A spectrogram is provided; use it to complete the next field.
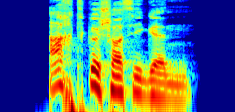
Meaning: inflection of achtgeschossig: 1. strong genitive masculine/neuter singular 2. weak/mixed genitive/dative all-gender singular 3. strong/weak/mixed accusative masculine singular 4. strong dative plural
- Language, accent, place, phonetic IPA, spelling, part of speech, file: German, Germany, Berlin, [ˈaxtɡəˌʃɔsɪɡn̩], achtgeschossigen, adjective, De-achtgeschossigen.ogg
